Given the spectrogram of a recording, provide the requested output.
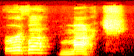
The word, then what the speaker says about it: erva mate: It's spelled erva mate phonetically, but it's pronounced erva mate, E-R-V-A.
